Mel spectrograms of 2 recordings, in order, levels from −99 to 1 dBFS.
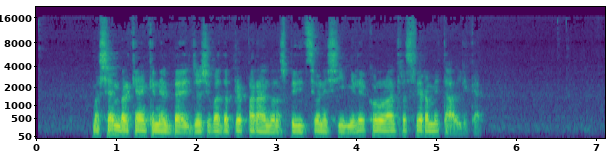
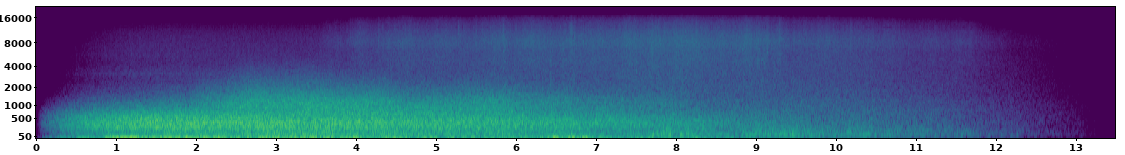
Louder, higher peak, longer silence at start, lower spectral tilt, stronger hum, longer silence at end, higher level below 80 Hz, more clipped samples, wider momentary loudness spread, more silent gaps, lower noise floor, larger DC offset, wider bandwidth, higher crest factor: first, -18 LUFS vs -33 LUFS; first, -2 dBFS vs -16 dBFS; first, 0.7 s vs 0 s; about the same, -6 dB/octave vs -7 dB/octave; neither; first, 1.55 s vs 0.05 s; second, -58 dBFS vs -42 dBFS; neither; second, 8 LU vs 20 LU; neither; second, -61 dBFS vs -89 dBFS; neither; first, 17 kHz vs 14.5 kHz; about the same, 18 dB vs 16 dB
